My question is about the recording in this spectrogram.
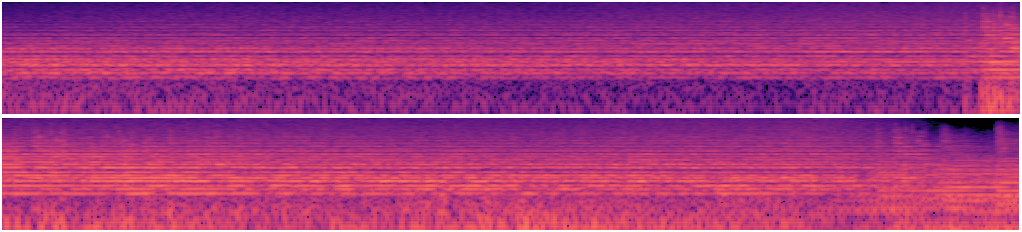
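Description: Synthesizer drone from the 'Resonant Ripples' snapshot of Reaktor's Metaphysical Function: a sustained resonant chord of many steady overtones, playing with its driving sample turned down. About five seconds in it steps up louder as a rumbling lower layer comes in.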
